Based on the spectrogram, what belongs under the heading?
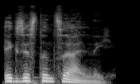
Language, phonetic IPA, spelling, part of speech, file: Russian, [ɪɡzʲɪstɨnt͡sɨˈalʲnɨj], экзистенциальный, adjective, Ru-экзистенциальный.ogg
- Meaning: existential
